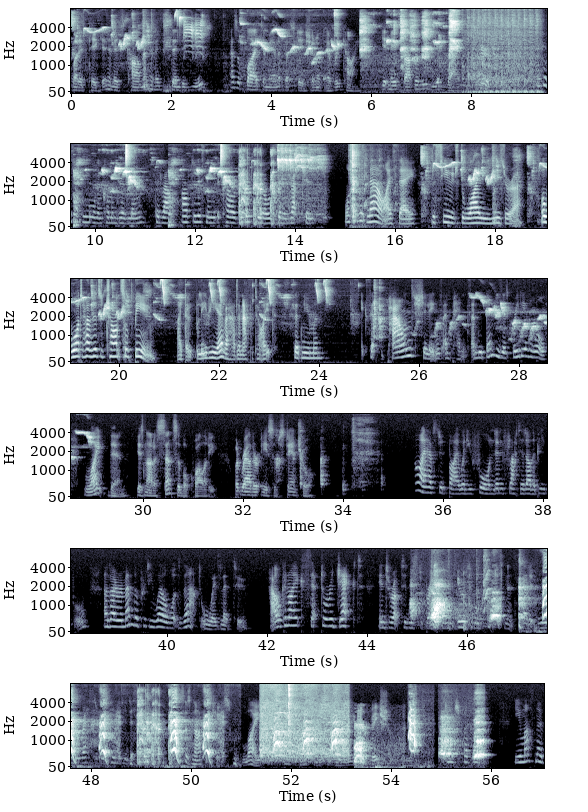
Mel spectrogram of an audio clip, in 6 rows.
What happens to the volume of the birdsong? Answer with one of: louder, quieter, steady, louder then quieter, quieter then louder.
louder then quieter.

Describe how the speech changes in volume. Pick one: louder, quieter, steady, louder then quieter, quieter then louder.
louder then quieter.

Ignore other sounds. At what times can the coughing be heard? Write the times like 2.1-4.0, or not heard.
12.8-13.8, 32.6-34.8, 48.9-49.8.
